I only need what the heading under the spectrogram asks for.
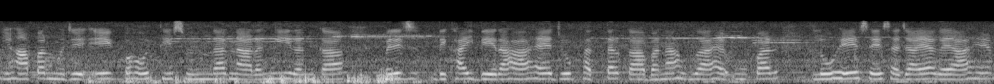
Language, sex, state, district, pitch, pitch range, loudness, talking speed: Hindi, female, Chhattisgarh, Raigarh, 250 Hz, 240-260 Hz, -15 LUFS, 165 wpm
